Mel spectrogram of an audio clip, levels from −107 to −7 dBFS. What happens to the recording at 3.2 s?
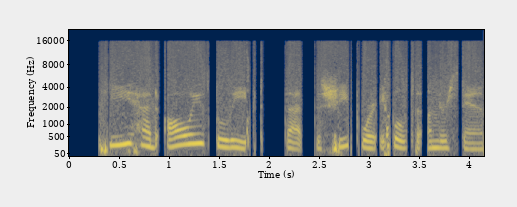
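Between 3.16 and 3.22 s the speech jumps ahead and the gap is filled by a brief chirp, burst of noise or short hole lasting about 60 ms. This is likely a broken MP3 bit reservoir. Frames went missing, and the frames that followed reached back for borrowed data that was no longer there, decoding someone else's bytes. The span covers only a couple of 24 ms frames.

Through this moment, as across the whole clip, the speech also carries a coarse, grainy edge that rises and falls with the voice. Quiet parts sound gritty, and the error sits only about 20 dB below the signal. This points to low bit depth without dither, likely samples rounded to around 5 bits. Because no dither was added, the rounding error tracks the signal and is heard as distortion rather than steady hiss.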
